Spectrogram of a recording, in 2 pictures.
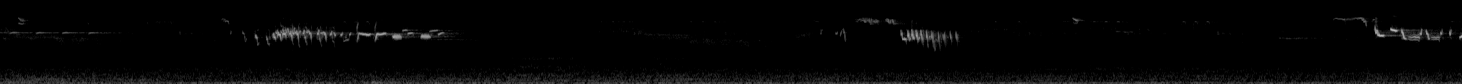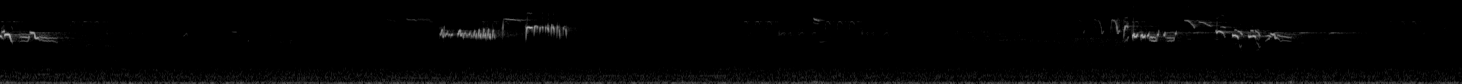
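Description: A songbird singing short chirpy phrases of about a second or two, repeated every five or six seconds, over a faint low background hum.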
